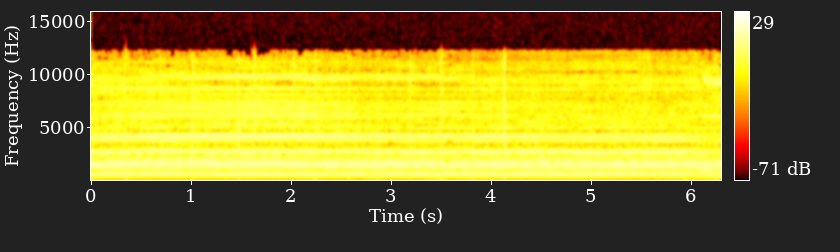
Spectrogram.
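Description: Hindustani classical vocalist holding a single long, steady note, doubled by the harmonium, with soft tabla strokes beneath.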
